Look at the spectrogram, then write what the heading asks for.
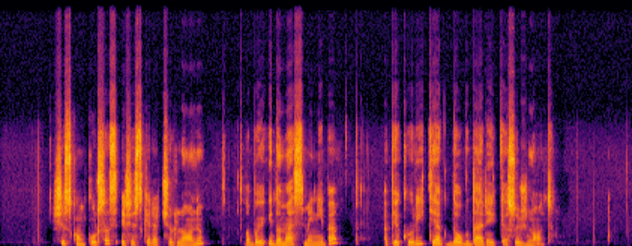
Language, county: Lithuanian, Kaunas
